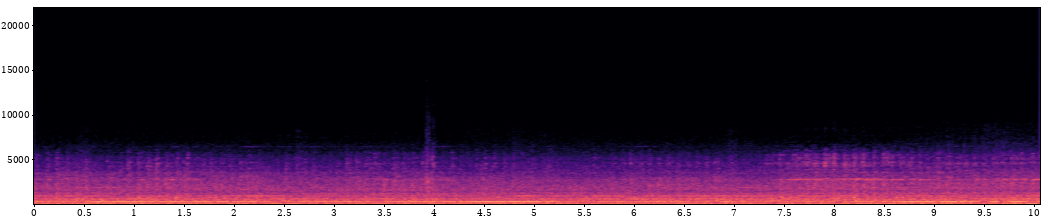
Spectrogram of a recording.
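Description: Large mining haul truck's diesel engine running hard and steady, with a constant whine over the drone, as its hydraulics raise the dump body to tip the load.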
